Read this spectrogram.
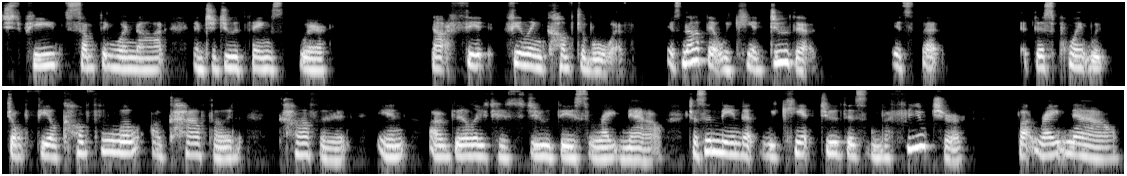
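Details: Adult woman, stroke survivor, living with apraxia of speech, dysarthria, aphasia and other communication disorders; she says her speech can be hard to understand; aphasia with apraxia of speech and dysarthria.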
